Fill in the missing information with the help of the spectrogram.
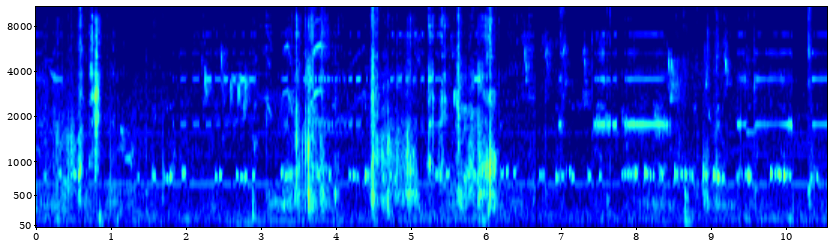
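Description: Garrett Pro-Pointer AT pinpointer beeping in a quick pulsing tone as it is worked through the loose soil of a dug hole, signalling metal close by. Scrapes and knocks of digging in the dirt, mostly in the middle.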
